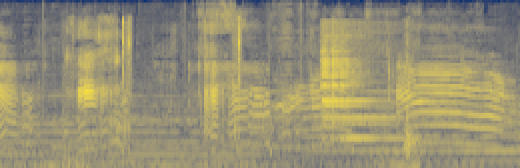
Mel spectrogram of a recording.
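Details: Chonk, a sassy rescue cat who was once a homeless kitten, talks back in a series of about four short meows over five seconds, several rising then falling, with quiet music playing behind.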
